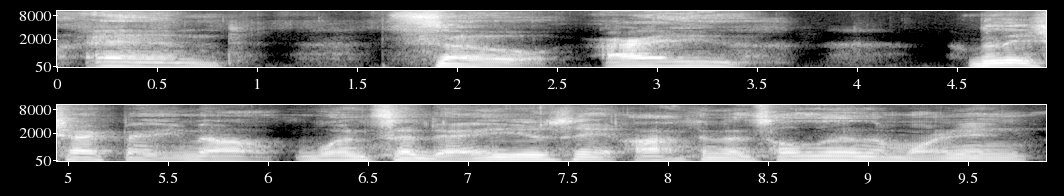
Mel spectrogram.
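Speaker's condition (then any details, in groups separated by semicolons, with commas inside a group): Brain injury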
